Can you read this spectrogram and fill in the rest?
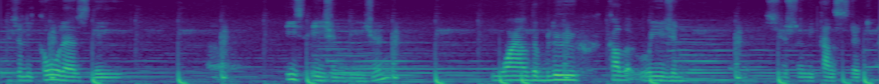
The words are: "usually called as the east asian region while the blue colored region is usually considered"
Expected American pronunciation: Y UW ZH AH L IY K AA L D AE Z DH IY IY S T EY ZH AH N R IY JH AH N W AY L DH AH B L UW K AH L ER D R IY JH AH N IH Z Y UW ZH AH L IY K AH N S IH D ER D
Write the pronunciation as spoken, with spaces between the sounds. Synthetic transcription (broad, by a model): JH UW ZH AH L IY K AA L D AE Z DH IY IY S T EY ZH AH N R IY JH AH N W AY L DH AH B L UW K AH L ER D R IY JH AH N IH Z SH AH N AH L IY K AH N S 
